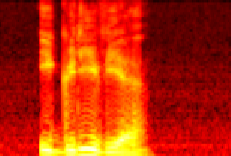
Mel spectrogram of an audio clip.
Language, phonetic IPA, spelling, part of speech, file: Polish, [iɡˈlʲivʲjɛ], igliwie, noun, Pl-igliwie.ogg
